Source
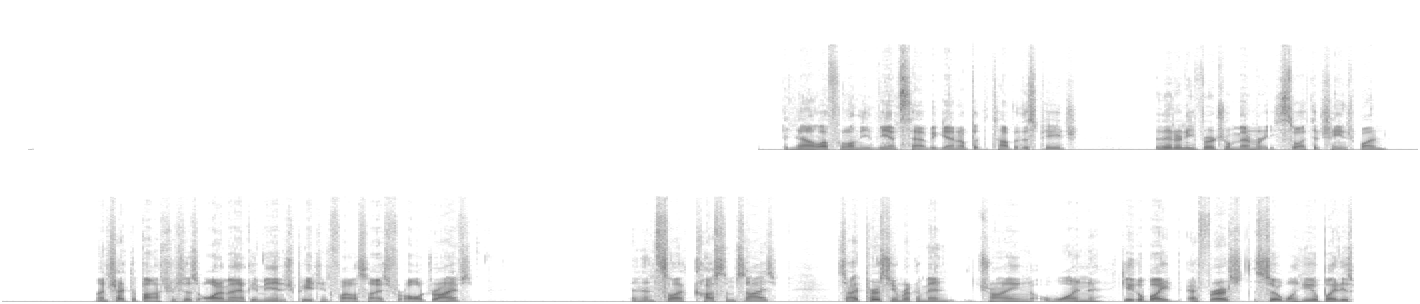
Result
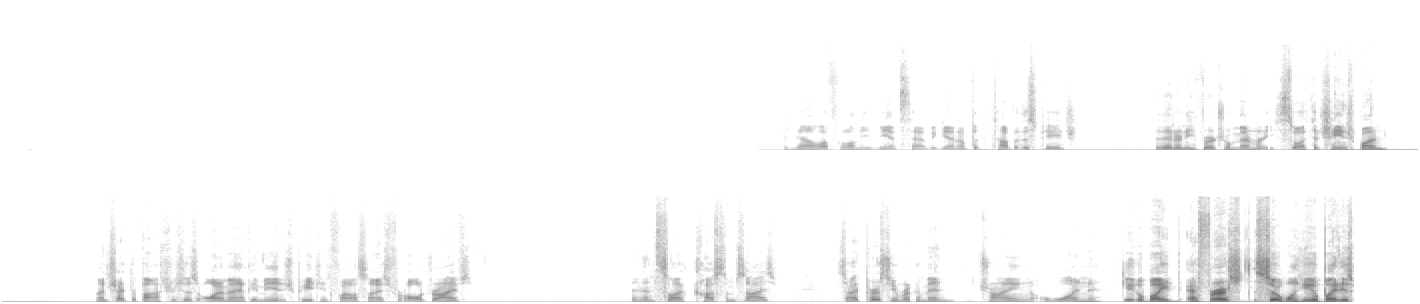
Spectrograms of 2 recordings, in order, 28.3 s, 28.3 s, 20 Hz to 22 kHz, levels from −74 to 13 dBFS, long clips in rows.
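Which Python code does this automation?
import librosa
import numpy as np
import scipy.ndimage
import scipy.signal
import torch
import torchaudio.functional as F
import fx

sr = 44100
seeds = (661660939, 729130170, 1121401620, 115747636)

y = fx.gain(x, sr, db=fx.line((9.36, -14.5), (10.0, -8.0), (12.76, -8.0), (13.45, 1.0), (14.51, 1.0), (15.16, -8.0), (25.18, -8.0), (25.87, 4.5)))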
